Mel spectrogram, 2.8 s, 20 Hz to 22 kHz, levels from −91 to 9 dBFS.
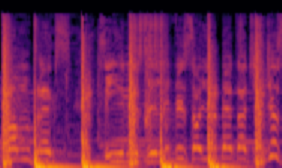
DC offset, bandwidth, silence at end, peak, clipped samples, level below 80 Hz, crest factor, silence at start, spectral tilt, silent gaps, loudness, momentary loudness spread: under 0.1%; 15.5 kHz; 0 s; -6 dBFS; under 0.1%; -20 dBFS; 12 dB; 0 s; -4.5 dB/octave; none; -20 LUFS; 4 LU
